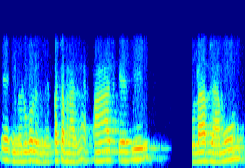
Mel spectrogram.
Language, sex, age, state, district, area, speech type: Hindi, male, 30-45, Uttar Pradesh, Prayagraj, rural, conversation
